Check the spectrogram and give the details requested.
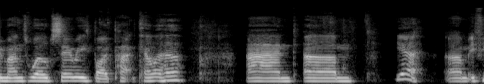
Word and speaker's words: Kelleher: yeah again this is backhand gang by Pat kellerer that's how you say it um this is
